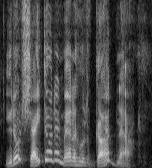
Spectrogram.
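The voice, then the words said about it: Put-on Irish accent. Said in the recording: “I've been working on my Irish accent.”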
